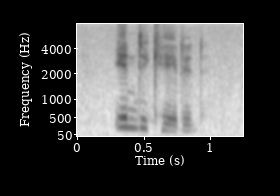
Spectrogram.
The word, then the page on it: indicated: American English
